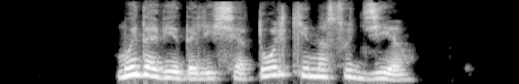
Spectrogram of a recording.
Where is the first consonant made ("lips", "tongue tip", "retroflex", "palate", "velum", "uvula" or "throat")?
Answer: lips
